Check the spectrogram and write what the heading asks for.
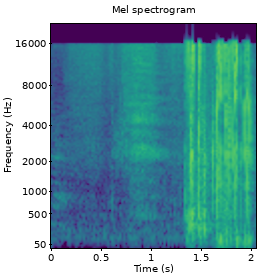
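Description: Loud crackling, rustling handling noise from a phone being grabbed and moved, fingers rubbing over its microphone, starting about a second and a half in.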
